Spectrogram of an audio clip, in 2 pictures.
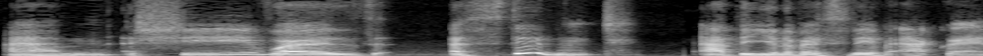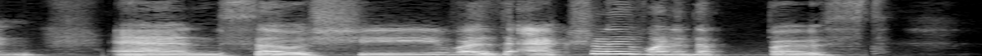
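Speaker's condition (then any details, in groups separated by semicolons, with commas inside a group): Hearing loss with cochlear implant; decided on implant because hearing had decreased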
